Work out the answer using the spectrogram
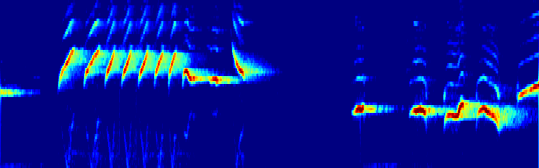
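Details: White-rumped shama song used to coax other shamas into song: a fast series of about eight sharp upslurred whistles ending in a swoop, a pause, then lower fluty notes rising at the close.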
